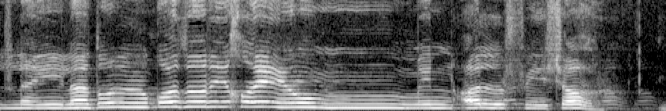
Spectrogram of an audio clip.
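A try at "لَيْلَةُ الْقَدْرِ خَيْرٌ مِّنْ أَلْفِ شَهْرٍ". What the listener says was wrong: دال اتنی کلیئر نہیں ہے، دال پہ صحیح طرح جھٹکا دے کے یعنی کہ قلقلہ کر کے اس کو پڑھیں۔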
